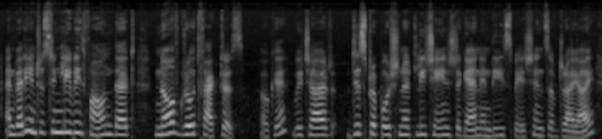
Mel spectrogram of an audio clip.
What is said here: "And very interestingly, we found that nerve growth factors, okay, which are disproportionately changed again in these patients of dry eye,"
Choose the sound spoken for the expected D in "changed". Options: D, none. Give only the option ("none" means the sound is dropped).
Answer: D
